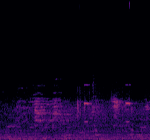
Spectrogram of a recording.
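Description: Melamine plates being handled on a digital weighing scale, giving a few light plastic clicks over faint background noise.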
